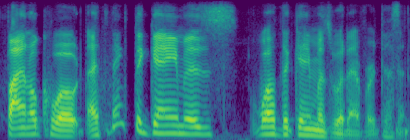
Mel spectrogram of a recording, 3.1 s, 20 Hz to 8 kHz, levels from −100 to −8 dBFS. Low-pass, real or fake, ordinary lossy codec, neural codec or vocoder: 7.2 kHz; real; Opus, 24 kbps; none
